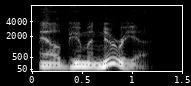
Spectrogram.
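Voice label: "albuminuria", British English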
